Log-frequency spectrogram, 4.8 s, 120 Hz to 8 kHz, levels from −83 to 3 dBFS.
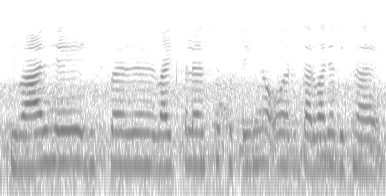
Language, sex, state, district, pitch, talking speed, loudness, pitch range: Hindi, female, Bihar, Sitamarhi, 230 Hz, 175 wpm, -46 LUFS, 220-240 Hz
